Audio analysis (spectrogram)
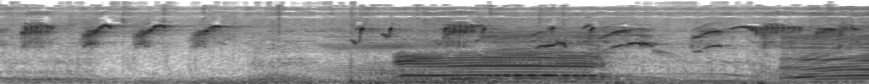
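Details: Bird chirps open the sound, then tame village cattle being herded over a wooden bridge toward pasture let out a steady, level moo about a second long, followed by the start of another.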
